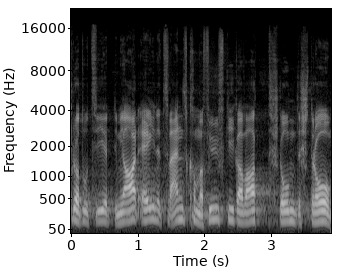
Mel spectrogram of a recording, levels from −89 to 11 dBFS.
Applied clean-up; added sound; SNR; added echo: none; none; none; none.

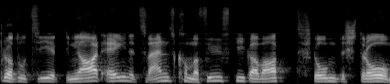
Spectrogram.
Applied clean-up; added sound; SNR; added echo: neural mask model DeepFilterNet 3.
